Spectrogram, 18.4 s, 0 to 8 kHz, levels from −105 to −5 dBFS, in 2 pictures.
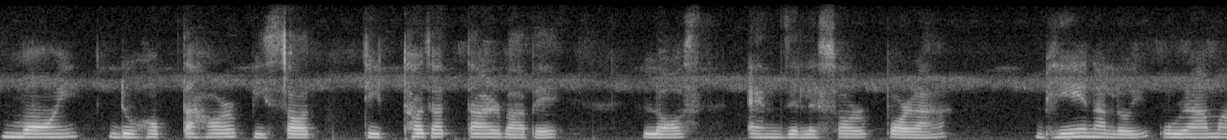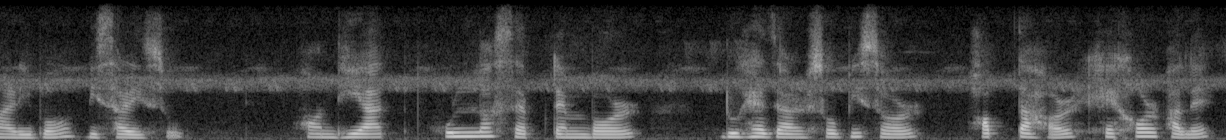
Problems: constant background noise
